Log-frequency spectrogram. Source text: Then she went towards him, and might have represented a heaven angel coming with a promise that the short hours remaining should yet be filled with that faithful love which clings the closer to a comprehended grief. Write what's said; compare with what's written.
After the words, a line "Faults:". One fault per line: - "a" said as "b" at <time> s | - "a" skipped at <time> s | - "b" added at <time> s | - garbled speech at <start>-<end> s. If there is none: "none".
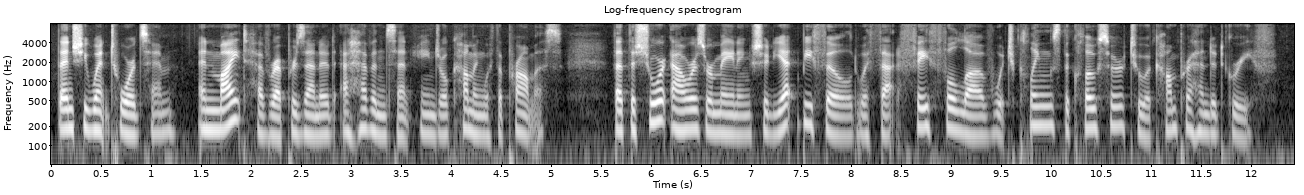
Then she went towards him, and might have represented a heaven sent angel coming with a promise that the short hours remaining should yet be filled with that faithful love which clings the closer to a comprehended grief.
Faults:
- "sent" added at 3.4 s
